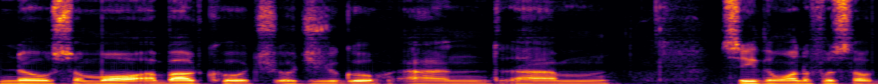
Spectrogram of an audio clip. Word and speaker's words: Ojiugo: Sorry, Ojiugo. That's Ojiugo. I've always called it Jugo. And anyway, so she had to correct me that I've been pronouncing the name wrong.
